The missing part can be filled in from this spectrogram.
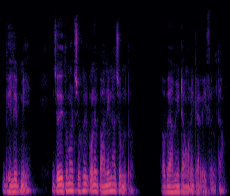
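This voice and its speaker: A man's voice: on the low side, flat delivery, brisk, creaky, dark tone, husky. A man doing a cocky, teasing young man. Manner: cool, teasing and playful.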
